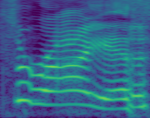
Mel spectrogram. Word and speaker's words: Sirius: But and we already know she's pronounced Hermione Hermione. So I'm in Sirius Black. I said Sirius.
